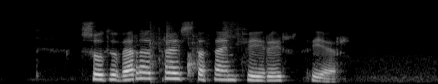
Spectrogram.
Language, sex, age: Icelandic, female, 40-49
